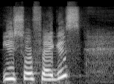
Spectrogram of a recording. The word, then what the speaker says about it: oesophagus: Food pipe का जो दूसरा नाम होता है वो होता है बेटा ईसोफेगस, OESOPHAGUS, ईसोफेगस। तो इसमें ओ साइलेंट रखा गया है इसलिए यह ईसोफेगस हो गया।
